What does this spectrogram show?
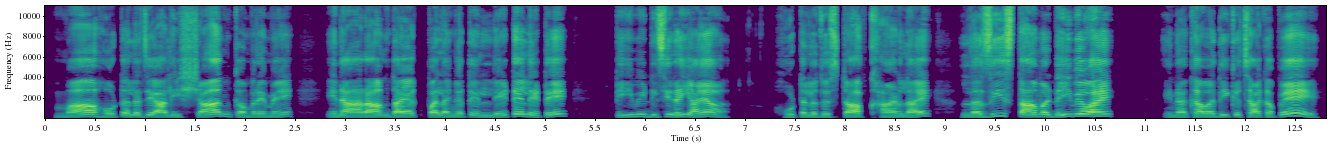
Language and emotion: Sindhi, happy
